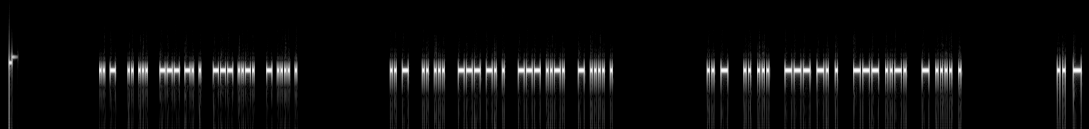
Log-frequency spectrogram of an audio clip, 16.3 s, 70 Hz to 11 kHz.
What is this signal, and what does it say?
Morse code, heard as a keyed tone, about 40 wpm, 700 Hz. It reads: IT IS ONE OF THE IT IS ONE OF THE IT IS ONE OF THE IT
